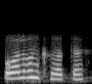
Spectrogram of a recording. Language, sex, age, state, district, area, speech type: Kashmiri, female, 18-30, Jammu and Kashmir, Bandipora, rural, conversation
